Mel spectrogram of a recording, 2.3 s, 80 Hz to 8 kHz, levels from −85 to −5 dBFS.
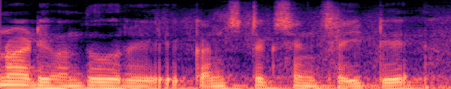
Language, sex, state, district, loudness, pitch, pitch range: Tamil, male, Tamil Nadu, Nilgiris, -17 LUFS, 100 Hz, 95-110 Hz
